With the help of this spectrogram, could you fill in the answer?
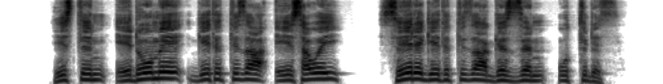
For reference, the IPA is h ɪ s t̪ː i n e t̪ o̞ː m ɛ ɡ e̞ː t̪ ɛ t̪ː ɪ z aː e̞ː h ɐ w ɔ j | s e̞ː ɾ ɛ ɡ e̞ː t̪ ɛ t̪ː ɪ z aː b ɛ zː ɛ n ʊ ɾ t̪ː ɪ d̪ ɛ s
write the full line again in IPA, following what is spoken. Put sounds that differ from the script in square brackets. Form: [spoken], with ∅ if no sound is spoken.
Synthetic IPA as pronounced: h ɪ s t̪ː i n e [d̪] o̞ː m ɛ ɡ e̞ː t̪ ɛ t̪ː ɪ z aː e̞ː [s] ɐ w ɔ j | s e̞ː ɾ ɛ ɡ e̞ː t̪ ɛ t̪ː ɪ z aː [ɡ] ɛ zː ɛ n ʊ [∅] t̪ː ɪ d̪ ɛ s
